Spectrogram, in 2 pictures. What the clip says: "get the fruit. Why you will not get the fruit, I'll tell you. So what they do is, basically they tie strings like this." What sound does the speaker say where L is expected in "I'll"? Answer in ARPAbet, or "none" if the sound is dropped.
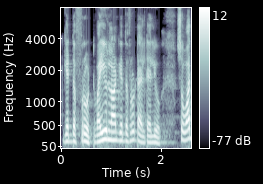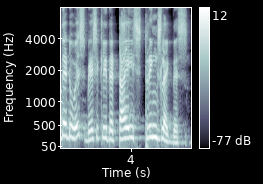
L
